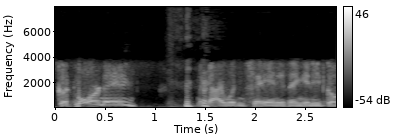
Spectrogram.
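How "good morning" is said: loud, booming voice pitched very high. Retelling how a man greeted another guy every morning, retelling a big booming greeting. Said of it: "big booming voice".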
